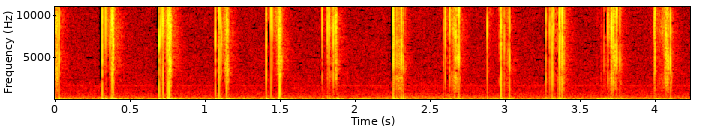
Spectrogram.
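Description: Long pink acrylic nails scratch and tap a palm-sized solid clear glass globe paperweight with frosted etched continents, held in one hand. The result is 13 short, separate bursts of bright, crisp scratching, spaced somewhat unevenly, over a steady low hum.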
